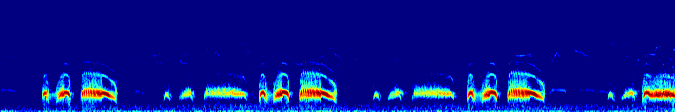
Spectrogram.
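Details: Spotted dove coo used to lure birds. Low, husky phrases repeat about every two and a half seconds, each with two or three clipped notes leading into a long, sagging final coo, over a quiet background.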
